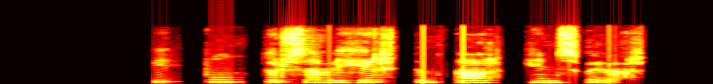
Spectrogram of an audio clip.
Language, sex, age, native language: Icelandic, female, 40-49, Icelandic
